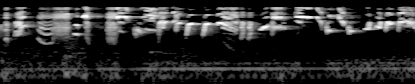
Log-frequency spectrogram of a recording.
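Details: Oriental magpie-robin singing energetically and continuously: rich varied phrases of sweeping whistles, slurred notes and rapid twittering at high pitch, delivered in quick succession with short gaps, a faint low hum beneath.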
